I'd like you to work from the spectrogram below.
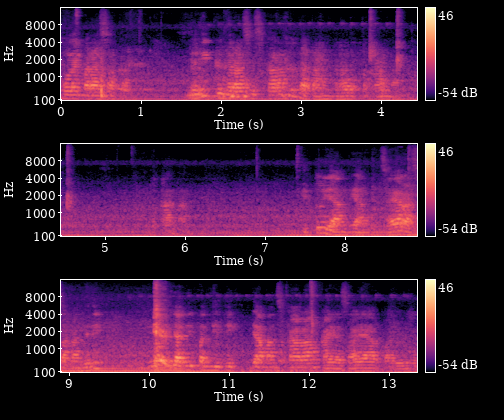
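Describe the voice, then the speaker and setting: Older male architect-lecturer, animated candid storyteller; roomy, noisy, distant recording. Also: mid-range voice. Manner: animated, candid, laughs while telling stories. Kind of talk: informal talk with storytelling.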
